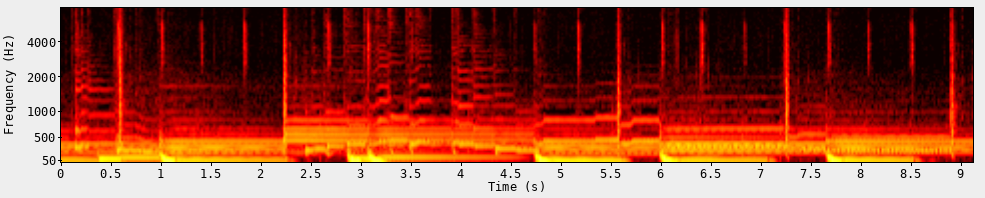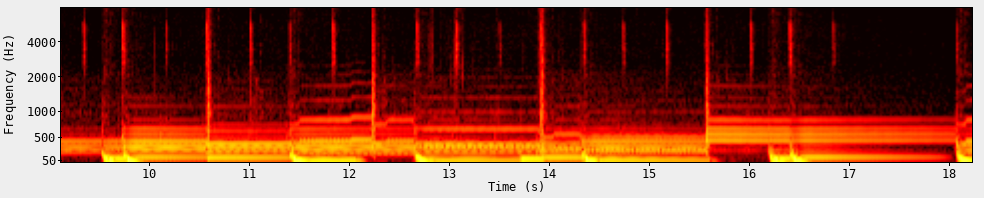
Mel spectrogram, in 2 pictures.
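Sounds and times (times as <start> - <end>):
sweet calm lofi chillhop music: 0.0 - 18.2.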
